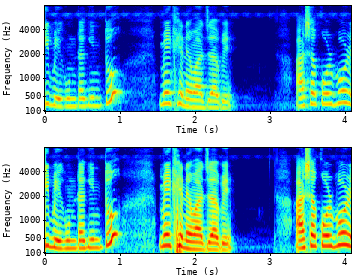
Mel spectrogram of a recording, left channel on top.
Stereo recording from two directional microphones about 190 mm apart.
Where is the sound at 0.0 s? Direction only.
40° right (ahead or behind).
